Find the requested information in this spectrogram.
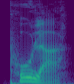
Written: फूला

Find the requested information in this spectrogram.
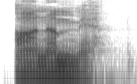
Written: आनम्य

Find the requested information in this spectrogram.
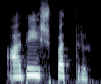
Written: आदेश-पत्र

